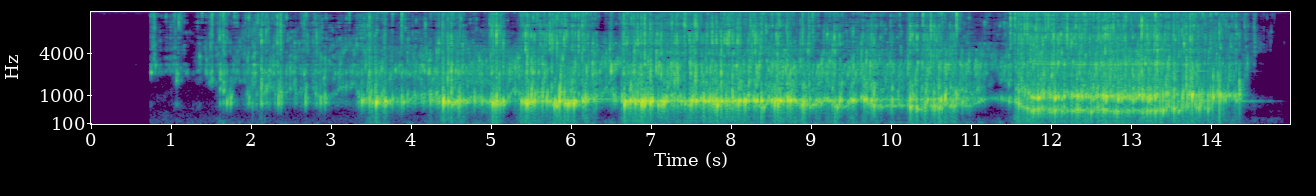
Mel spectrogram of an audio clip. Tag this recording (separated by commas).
Pour, Liquid, Fill (with liquid), dribble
